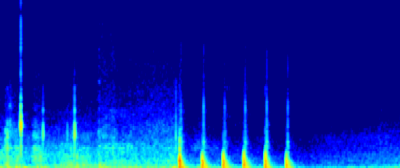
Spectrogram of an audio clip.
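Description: Six quick knocks on a motorhome's window, rapped in about a second, some two seconds in, to get the attention of someone inside.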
